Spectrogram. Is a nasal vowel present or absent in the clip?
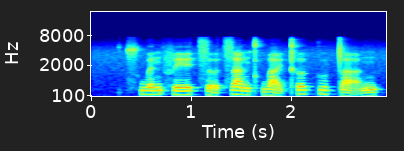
absent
